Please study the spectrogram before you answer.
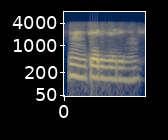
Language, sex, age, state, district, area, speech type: Tamil, male, 18-30, Tamil Nadu, Nagapattinam, rural, conversation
